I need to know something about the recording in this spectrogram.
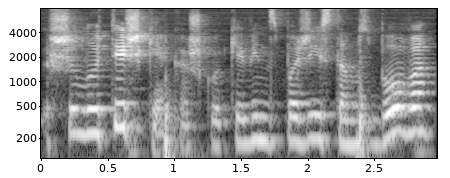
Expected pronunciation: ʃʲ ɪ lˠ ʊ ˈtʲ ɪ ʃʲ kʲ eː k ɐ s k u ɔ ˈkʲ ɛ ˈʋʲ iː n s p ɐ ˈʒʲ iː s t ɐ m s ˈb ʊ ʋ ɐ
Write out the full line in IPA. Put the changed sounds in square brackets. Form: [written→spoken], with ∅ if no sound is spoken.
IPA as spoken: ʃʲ ɪ lˠ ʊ ˈtʲ ɪ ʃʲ kʲ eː k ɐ [s→ʃ] k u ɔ ˈkʲ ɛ ˈʋʲ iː n s p ɐ ˈʒʲ iː s t ɐ m s ˈb ʊ ʋ ɐ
